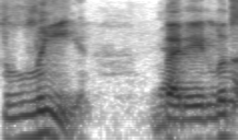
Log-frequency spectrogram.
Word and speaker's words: Lea: uh Broadway music composer her last name is spelled l EA it's actually pronounced Lee but it looks like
